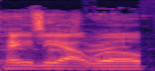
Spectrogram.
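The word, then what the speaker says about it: Hayley Atwell: Haley Atwell, did I get her name right? Haley? – Yeah, yes, Haley Atwell plays Peggy Carter.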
